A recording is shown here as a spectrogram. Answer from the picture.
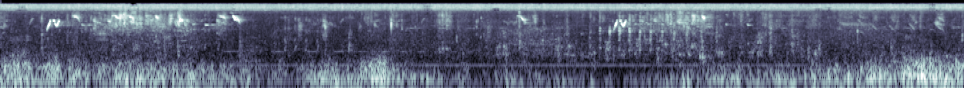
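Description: Wild birds chirping in short, high, scattered notes over a continuous low rumble.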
